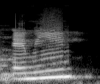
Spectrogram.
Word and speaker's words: ऐमीन: NH3 double M वाला अमीन हिंदी में लिखा जाएगा तो अमीन ऐसे लिखा जाएगा अमीन इसको ऐसे लिखा जाएगा इसको ऐमीन इसको ऐमीन अब समझ में आया क्या प्रोनाउंसिएशन करना है अमीन की ऐमीन ठीक है ये अमीन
